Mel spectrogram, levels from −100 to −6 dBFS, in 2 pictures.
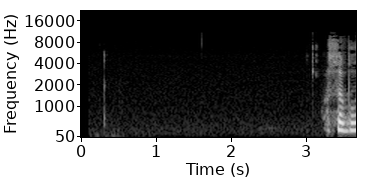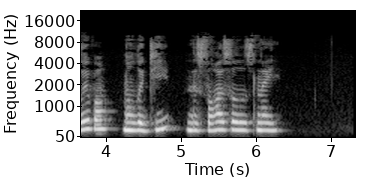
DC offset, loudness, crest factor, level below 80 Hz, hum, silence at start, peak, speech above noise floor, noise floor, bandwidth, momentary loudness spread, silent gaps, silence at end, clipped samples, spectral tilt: under 0.1%; -23 LUFS; 18 dB; -80 dBFS; none; 3.3 s; -8 dBFS; 56 dB; -78 dBFS; 9.6 kHz; 7 LU; none; 1 s; under 0.1%; -5 dB/octave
